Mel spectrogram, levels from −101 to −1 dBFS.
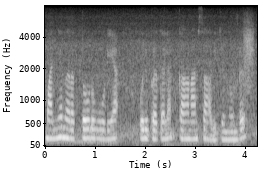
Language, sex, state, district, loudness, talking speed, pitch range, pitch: Malayalam, female, Kerala, Kollam, -17 LUFS, 85 wpm, 180-195 Hz, 185 Hz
